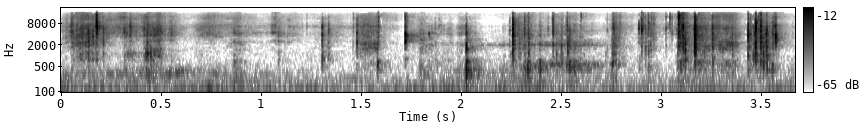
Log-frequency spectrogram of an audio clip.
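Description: Crinkly plastic packaging crumpled and rustled by hand while a glitter-covered craft piece decorated with turquoise-green ribbon goes back inside, giving close, uneven bursts of crackling with short pauses.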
